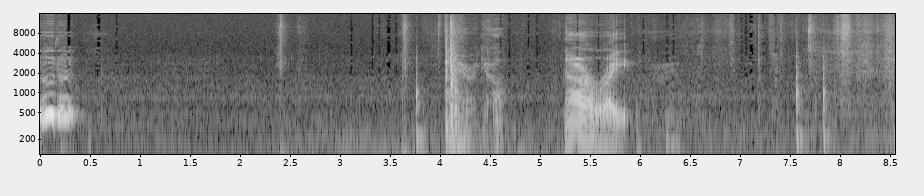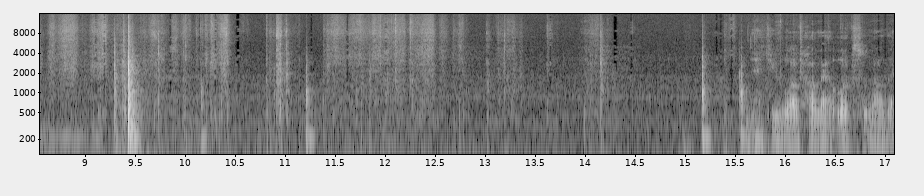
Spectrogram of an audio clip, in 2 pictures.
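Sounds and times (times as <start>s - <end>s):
paper rustling: 6.8s - 14.3s.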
